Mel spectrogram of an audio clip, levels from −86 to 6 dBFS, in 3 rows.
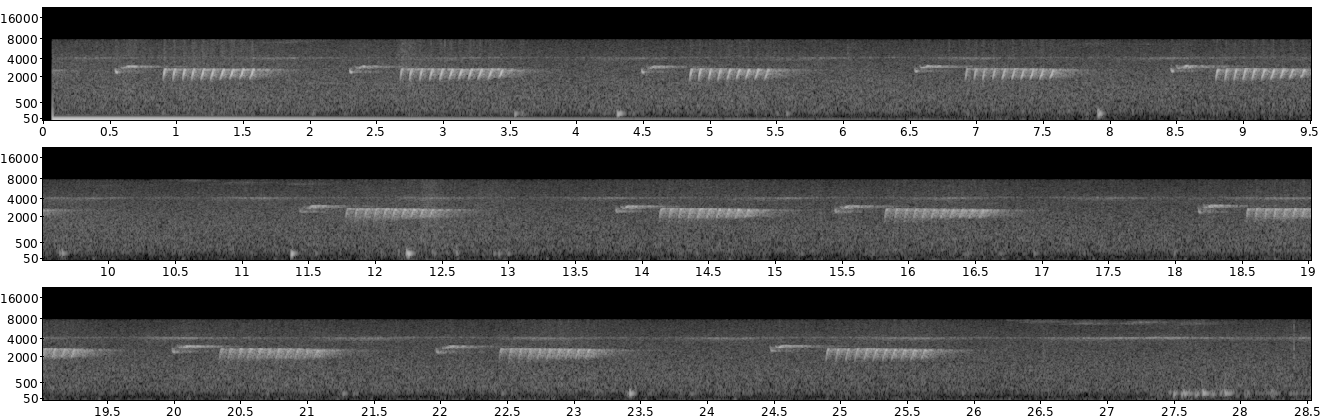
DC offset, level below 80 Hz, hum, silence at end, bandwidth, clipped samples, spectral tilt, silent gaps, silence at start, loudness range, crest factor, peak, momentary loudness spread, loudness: under 0.1%; -58 dBFS; none; 0 s; 8 kHz; under 0.1%; -1 dB/octave; none; 0.05 s; 6 LU; 20 dB; -6 dBFS; 18 LU; -24 LUFS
